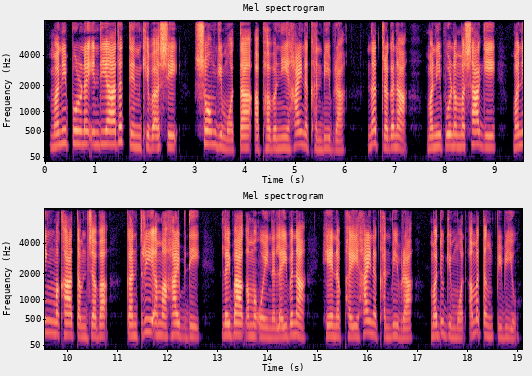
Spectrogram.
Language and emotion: Manipuri, neutral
